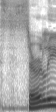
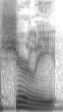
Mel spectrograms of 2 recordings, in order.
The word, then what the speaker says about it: Surly: That one is with Surly or Shirley. Don't call me Shirley. It's spelled Surly Brewing Company, and that's a collaboration too.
